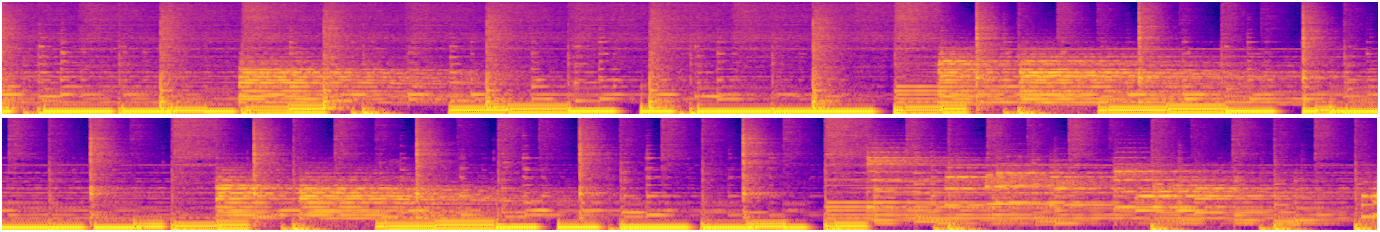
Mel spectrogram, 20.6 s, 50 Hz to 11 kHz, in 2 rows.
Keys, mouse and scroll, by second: 1.0 click, 7.8 click, 9.3 click, 10.8 click, 17.0 click, 20.0 click.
